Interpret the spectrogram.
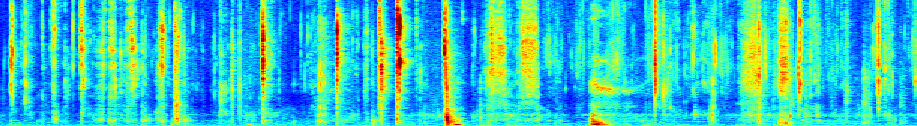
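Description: Close-up chewing and crunching of crispy fried chicken and rice eaten by hand, with many small wet mouth clicks and smacks. Two short falling vocal sounds stand out, about six and eight seconds in.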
